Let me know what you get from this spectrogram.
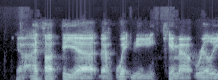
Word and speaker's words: Whitney: That's how you have to pronounce it. It's W-H, Whitney, like cool whip.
